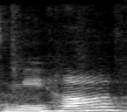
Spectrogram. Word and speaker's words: Mija: So there's actually two pronunciations for our bookstore. One, Spanish speakers will see it as mija, which is the colloquial word for my daughter in Spanish. It has a much deeper meaning for us because it's actually the first two initials of our daughter's first and middle name, Mireya Jamila. So another pronunciation is Mija.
